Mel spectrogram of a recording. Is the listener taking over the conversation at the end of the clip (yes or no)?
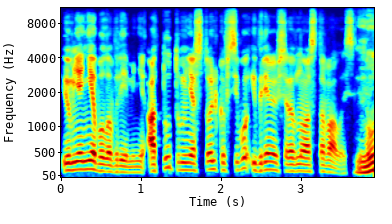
yes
